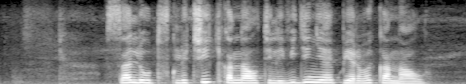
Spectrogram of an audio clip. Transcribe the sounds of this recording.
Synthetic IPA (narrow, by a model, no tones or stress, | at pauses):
sɐlʲut̪fklʲʉt͡ɕitʲkɐnalˠtʲɪlʲɪvʲidʲɪnʲɪjəpʲe̞rvɨjkɐnalˠ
